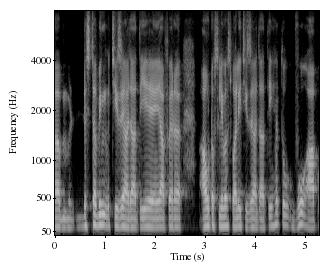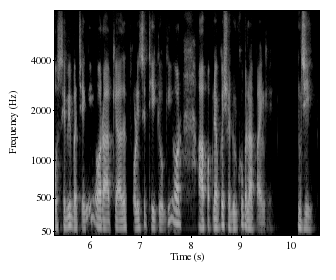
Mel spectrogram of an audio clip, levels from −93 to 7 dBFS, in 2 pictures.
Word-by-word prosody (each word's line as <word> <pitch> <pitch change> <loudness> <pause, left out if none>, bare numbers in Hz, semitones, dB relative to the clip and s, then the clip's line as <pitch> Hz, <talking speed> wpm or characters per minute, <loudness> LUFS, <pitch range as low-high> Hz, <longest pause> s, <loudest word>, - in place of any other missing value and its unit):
म 110 -1 -6 0.2
डिस्टर्बिंग 135 +1 +4
चीज़ें 125 0 +4
आ 115 - +6
जाती 115 +1 +2
हैं 115 -1 +5
या 115 -1 +6
फिर 120 -1 +2
आउट 115 +1 0
ऑफ 125 - +2
सिलेबस 125 0 +2
वाली 115 +1 +5
चीज़ें 115 +1 -1
आ - - +2
जाती 110 +4 -2
हैं, 150 +3 -3
तो 145 -2 -4 0.2
वो 145 +1 +1
आप 105 0 0
उससे 115 0 -4
भी 135 - +1
बचेंगीं 100 - -8
और 115 -2 +2
आपकी 100 -1 -2
आदत 105 +2 -2
थोड़ी-सी 110 +6 -4
ठीक 110 -2 -5
होगी 180 - -9
और 160 -4 -1 0.4
आप 105 0 +3
अपने 110 - -2
आपको 110 +5 -2
शेड्यूल 100 -6 -3
को - - -7
बना - - 0
पाएँगे। 85 +2 -7 0.5
जी। 95 -5 0
115 Hz, 210 wpm, -26 LUFS, 105-125 Hz, 0.5 s, आ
